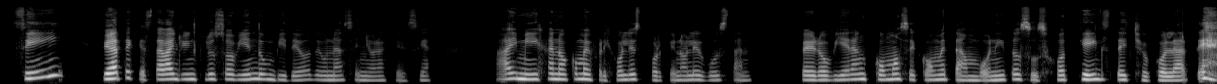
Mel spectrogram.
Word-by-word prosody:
Sí, 290 Hz, +7 st, +2 dB, 0.5 s
fíjate 265 Hz, +3 st, +8 dB
que -, -, -12 dB
estaba 235 Hz, +1 st, +3 dB
yo 240 Hz, 0 st, -2 dB
incluso 240 Hz, 0 st, -3 dB
viendo 235 Hz, +2 st, 0 dB
un 230 Hz, -1 st, -3 dB
video 205 Hz, 0 st, -9 dB
de 215 Hz, -1 st, -12 dB
una 205 Hz, 0 st, -7 dB
señora 195 Hz, -3 st, -12 dB
que -, -, -23 dB
decía: 195 Hz, +3 st, -18 dB, 0.6 s
"Ay, 260 Hz, +1 st, 0 dB
mi 240 Hz, -1 st, +7 dB
hija 250 Hz, +1 st, 0 dB
no 240 Hz, -1 st, +3 dB
come 245 Hz, -1 st, +1 dB
frijoles, 220 Hz, +3 st, -5 dB
porque, 200 Hz, -5 st, -12 dB
no 200 Hz, 0 st, -7 dB
le 210 Hz, +1 st, -4 dB
gustan, 200 Hz, 0 st, -12 dB, 0.5 s
pero, 205 Hz, 0 st, 0 dB
vieran 220 Hz, +4 st, -1 dB
cómo 235 Hz, +1 st, 0 dB
se 220 Hz, -2 st, -6 dB
come 220 Hz, +2 st, -3 dB
tan 195 Hz, -4 st, -4 dB
bonito 215 Hz, +5 st, -2 dB
sus 210 Hz, -, -4 dB
hot 215 Hz, -1 st, -3 dB
cakes 230 Hz, 0 st, +4 dB
de 220 Hz, -1 st, 0 dB
chocolate." 190 Hz, +2 st, -1 dB
220 Hz, 175 wpm, -23 LUFS, 205-240 Hz, 0.6 s, fíjate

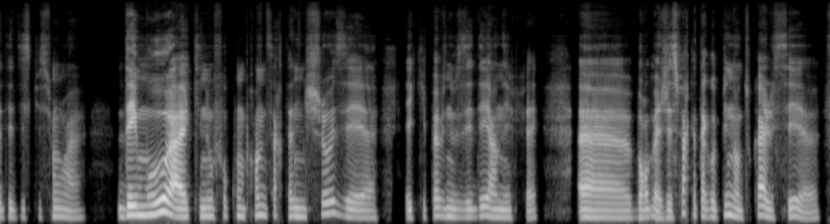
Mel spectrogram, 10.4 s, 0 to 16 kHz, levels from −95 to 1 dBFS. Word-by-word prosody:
a -, -, -5 dB
des 120 Hz, +1 st, -8 dB
discussions, 120 Hz, +2 st, -10 dB
heu, 110 Hz, 0 st, -9 dB, 0.5 s
des 155 Hz, +4 st, +8 dB
mots, 165 Hz, +7 st, +6 dB
heu, 130 Hz, -5 st, +9 dB
qui 130 Hz, -, -13 dB
nous 135 Hz, 0 st, -2 dB
font 145 Hz, +2 st, -11 dB
comprendre 145 Hz, +3 st, -5 dB
certaines 135 Hz, 0 st, -5 dB
choses 170 Hz, +4 st, -4 dB
et 115 Hz, -2 st, -2 dB
heu 110 Hz, -1 st, -7 dB, 0.4 s
et 120 Hz, +1 st, -4 dB
qui 130 Hz, -, -16 dB
peuvent 140 Hz, 0 st, -3 dB
nous 125 Hz, -2 st, -5 dB
aider 135 Hz, +4 st, -2 dB
en 125 Hz, 0 st, -2 dB
effet. 120 Hz, -1 st, -7 dB, 0.5 s
Heu, 115 Hz, -1 st, +2 dB
bon 120 Hz, +2 st, -2 dB
bah, 120 Hz, -4 st, 0 dB
j'espère 120 Hz, -, -3 dB
que 165 Hz, -, -7 dB
ta 140 Hz, -4 st, 0 dB
copine 130 Hz, +6 st, -4 dB
en 125 Hz, -3 st, -2 dB
tout 115 Hz, -, -17 dB
cas, 155 Hz, -1 st, +3 dB
elle 120 Hz, -3 st, -3 dB
sait, 130 Hz, +3 st, -4 dB
heu 100 Hz, +2 st, -8 dB
125 Hz, 200 wpm, -24 LUFS, 115-140 Hz, 0.5 s, heu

